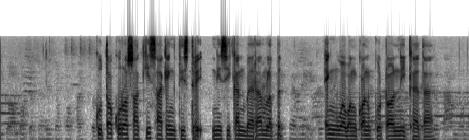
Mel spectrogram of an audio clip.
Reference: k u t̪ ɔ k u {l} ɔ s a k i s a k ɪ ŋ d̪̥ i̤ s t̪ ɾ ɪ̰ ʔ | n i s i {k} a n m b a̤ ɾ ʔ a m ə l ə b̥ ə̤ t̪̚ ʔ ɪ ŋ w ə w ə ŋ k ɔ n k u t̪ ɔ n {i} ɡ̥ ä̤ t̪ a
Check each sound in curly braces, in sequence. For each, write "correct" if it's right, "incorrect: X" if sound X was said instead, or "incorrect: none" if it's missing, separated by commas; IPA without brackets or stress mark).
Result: incorrect: ɾ, correct, correct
